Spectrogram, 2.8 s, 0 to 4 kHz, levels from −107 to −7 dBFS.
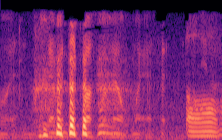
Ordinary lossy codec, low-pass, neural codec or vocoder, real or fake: MP3, 24 kbps; 3.6 kHz; none; real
